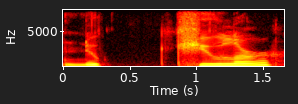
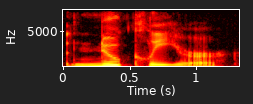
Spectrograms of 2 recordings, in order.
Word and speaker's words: nuclear: people are pronounce it nucular I think and um so you will hear it pronounced a different way but the more standard way is nuclear nuclear work again it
